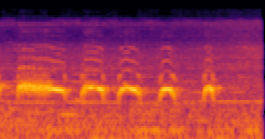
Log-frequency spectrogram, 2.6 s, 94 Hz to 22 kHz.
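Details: Spotted dove (tekukur) singing actively in the 'kuk 4' style: a long, soft, falling coo followed by four short, hollow, arched coos spaced about every half second, over a low steady background hum.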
